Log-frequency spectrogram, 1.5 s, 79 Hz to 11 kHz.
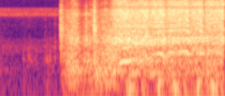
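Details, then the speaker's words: Craftsman GT riding tractor with 20 hp Kohler engine, which stalls under load: after reseating the ignition key plug, the starter spins the engine briskly with a steady even chug of compression strokes, no drag or clicking; normal cranking. "And there we go. So now we got it cranking. Now let's see if it'll start."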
